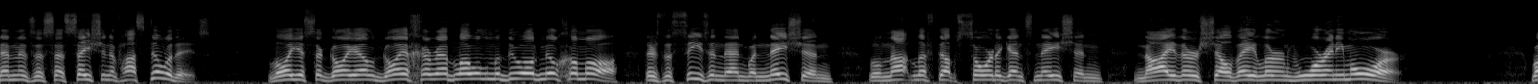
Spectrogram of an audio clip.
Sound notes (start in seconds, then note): 2.8 speaking in Hebrew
